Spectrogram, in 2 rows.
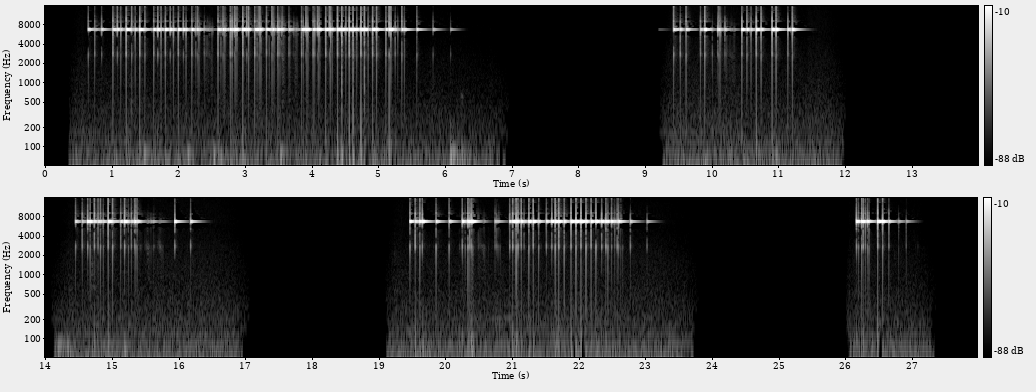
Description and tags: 02 - Tiny pottery bell
CZ, Czech, Panska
